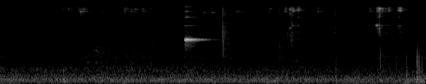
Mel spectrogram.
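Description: A single short, high-pitched squeak about halfway through, during a kitten's play with a wand toy, with a few light clicks near the end.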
